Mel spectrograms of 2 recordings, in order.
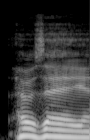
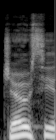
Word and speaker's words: Joosse: But I've got this super weird last name, J-O-O-S-S-E, and it's mispronounced Jose and Juicy and Jose. And I mean, I've heard crazy pronunciations, but I certainly don't mind people mispronouncing it. I have embraced it. We made a little commercial about people mispronouncing my name, and it's on the website. But Josie is the right way to say it, and I wanted the family in there as an anchor.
